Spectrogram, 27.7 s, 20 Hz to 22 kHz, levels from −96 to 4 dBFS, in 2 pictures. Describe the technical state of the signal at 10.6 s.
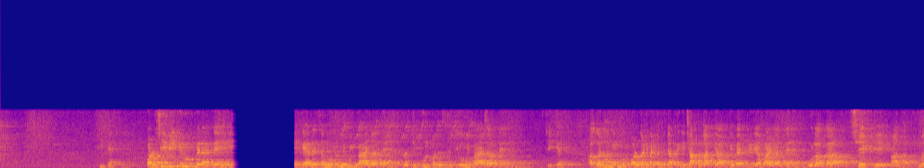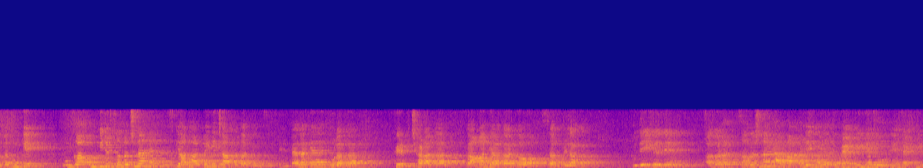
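At 10.6 s the audio is inside a jitter buffer speed-up running from 9.59 to 11.45 s. The receiver had built up excess buffered audio and trimmed it by repeatedly cutting out pitch-period-length slices, around 0.7 s in total, so this stretch plays at about 142% speed with unchanged pitch and sounds hurried. On a spectrogram the harmonics keep their spacing, but events crowd closer together in time. Nothing shows above 8 kHz.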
